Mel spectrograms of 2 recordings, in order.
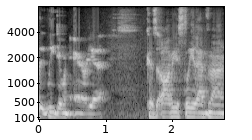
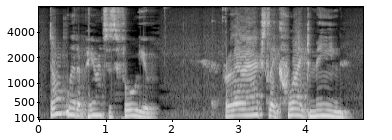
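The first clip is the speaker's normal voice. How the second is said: high, pitched-up, botched cartoon alien voice; 5 semitones higher than usual. Quoting a cartoon line, Mooninites leader impression. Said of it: "I'm trying to replicate the Mooninites leader guy".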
